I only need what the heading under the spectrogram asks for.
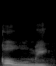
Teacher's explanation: واو لین ہوگا، نرمی سے ادا کرتے ہوئے ایک الف کے قائم مقام لمبا کریں گے۔ یہ قو نہیں کریں گے۔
